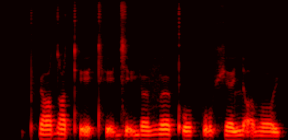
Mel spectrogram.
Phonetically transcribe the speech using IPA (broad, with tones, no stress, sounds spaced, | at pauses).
pʰ ø˨˦ dˤ y˨ tʼ ḛ˦ tʰ ḛ˨ d͡z ḛ˨ j œ˨˦ v œ˦˨ kʼ o˨ k o̰˨ ʃ ɛ˨˦ lʲ ɛ̰˨ ðˤ y˨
